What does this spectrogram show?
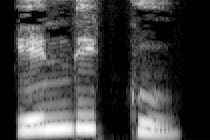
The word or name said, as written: ಎಣ್ದಿಕ್ಕು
